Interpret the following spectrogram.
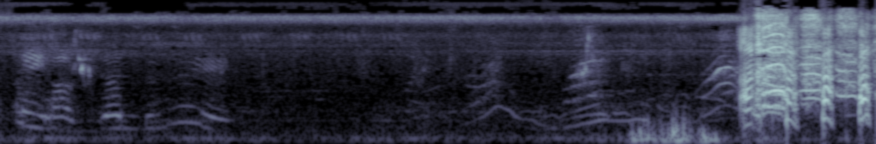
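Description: Steady high-pitched drone of crickets or similar insects in vegetation, with faint wavering voices. Near the end a low rumble comes, then a loud, rapidly repeating pulsed call begins at about five pulses a second.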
